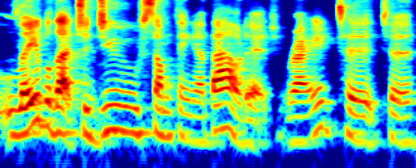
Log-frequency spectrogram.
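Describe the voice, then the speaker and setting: At a moderate pace, a woman with an American accent speaks in a fairly low pitch with ordinary pitch variation. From United States. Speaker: professor. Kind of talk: lecture. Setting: online session. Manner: halting, many fillers.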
